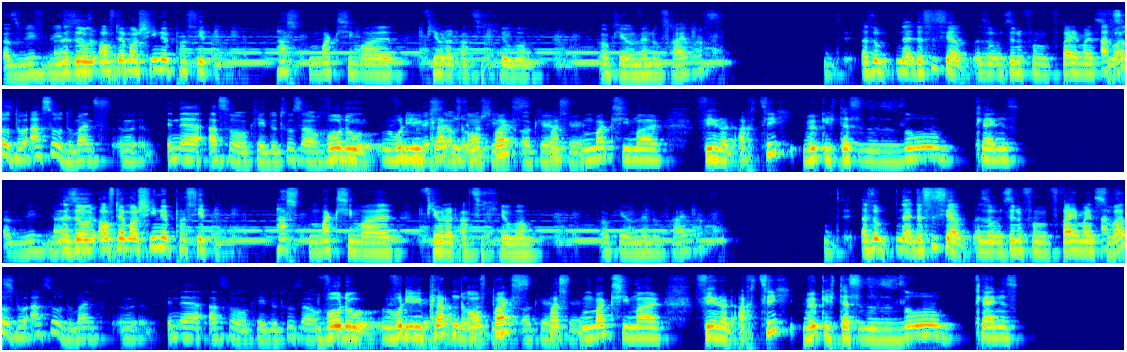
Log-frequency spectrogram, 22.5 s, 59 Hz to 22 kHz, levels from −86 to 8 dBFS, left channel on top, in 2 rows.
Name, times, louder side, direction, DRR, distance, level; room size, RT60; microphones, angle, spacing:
voice 1, 0.0-1.2 5.9-7.1 11.0-14.9 15.3-17.1, left 5 dB, 90° left, 0.5 m, -35 dB
voice 2, 0.5-2.1 2.7-3.9 4.2-5.3 8.2-11.2 14.4-16.4 16.7-21.4, right 2 dB, 40° right, 0.7 m, -27 dB
sound 1, 1.8-7.2, equal, 15° left, 0.7 m, -41 dB
11.0 x 7.3 x 2.6 m
head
